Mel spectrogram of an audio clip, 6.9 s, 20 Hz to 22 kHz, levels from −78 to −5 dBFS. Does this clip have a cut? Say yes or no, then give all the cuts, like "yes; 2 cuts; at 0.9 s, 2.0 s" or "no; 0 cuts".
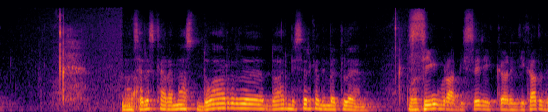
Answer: yes; 1 cut; at 1.5 s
